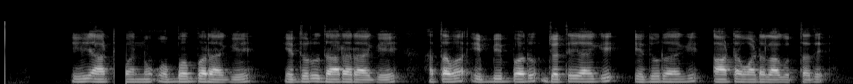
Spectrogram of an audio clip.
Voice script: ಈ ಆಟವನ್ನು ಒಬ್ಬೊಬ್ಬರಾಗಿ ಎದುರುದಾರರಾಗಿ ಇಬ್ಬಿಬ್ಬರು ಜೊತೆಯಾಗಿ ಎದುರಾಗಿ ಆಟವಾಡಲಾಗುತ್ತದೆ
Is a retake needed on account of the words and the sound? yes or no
yes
